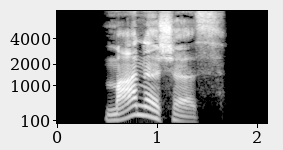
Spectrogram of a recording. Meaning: strong/mixed nominative/accusative neuter singular of manisch
- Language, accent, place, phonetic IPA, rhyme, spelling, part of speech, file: German, Germany, Berlin, [ˈmaːnɪʃəs], -aːnɪʃəs, manisches, adjective, De-manisches.ogg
